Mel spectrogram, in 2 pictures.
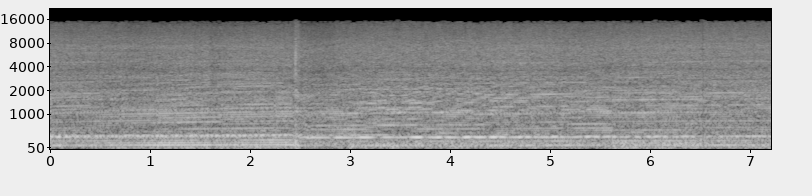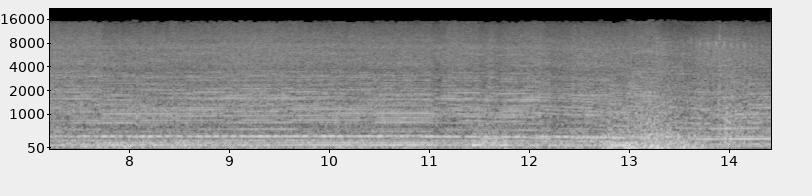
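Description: Other racing car engines roar close by.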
